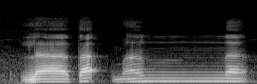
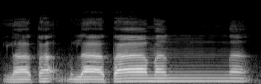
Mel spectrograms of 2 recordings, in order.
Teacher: ہونٹوں کو گول کر کے غنہ کے درمیان ہونٹوں کو گول کرتے ہیں، حفص میں بھی ہے اور ابو جعفر رحمہ اللہ کے علاوہ تمام قراءات میں ایسے ہے کہ ہونٹوں کو گول کر کے اشمام کریں گے. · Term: اشمام بالحرکت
